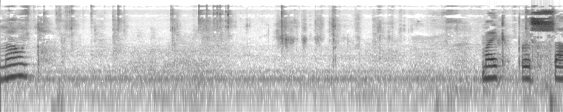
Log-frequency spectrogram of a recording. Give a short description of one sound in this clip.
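Cards rustle and flick between fingers.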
